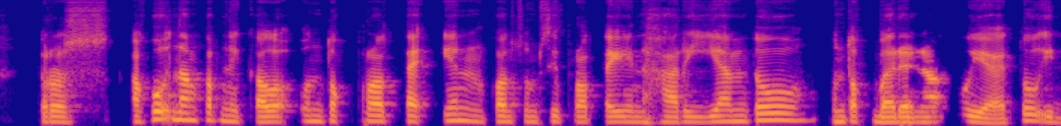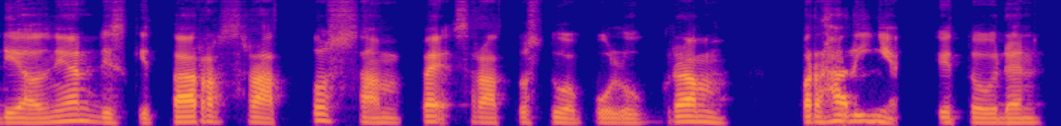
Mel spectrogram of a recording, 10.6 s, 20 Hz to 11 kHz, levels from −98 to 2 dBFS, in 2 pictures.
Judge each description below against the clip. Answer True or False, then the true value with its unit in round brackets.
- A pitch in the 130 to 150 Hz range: True (140 Hz)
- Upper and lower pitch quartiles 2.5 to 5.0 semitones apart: True (2.9 semitones)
